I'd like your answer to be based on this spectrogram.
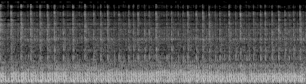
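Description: Small Echo 2511 clone chainsaw screaming at full throttle, a loud, steady high-pitched two-stroke buzz held without a break for the whole stretch, close up and with no talking.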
